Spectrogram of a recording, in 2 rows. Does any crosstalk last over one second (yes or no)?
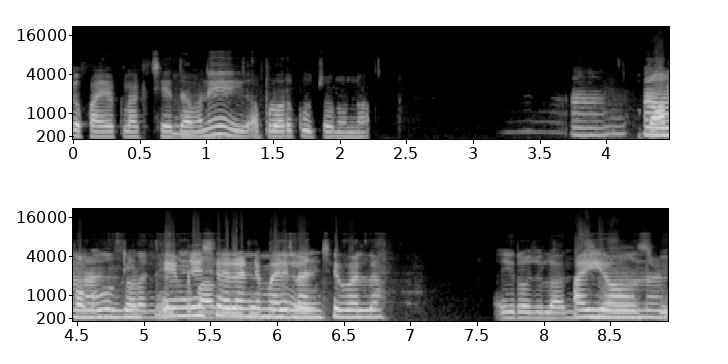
yes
